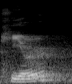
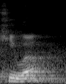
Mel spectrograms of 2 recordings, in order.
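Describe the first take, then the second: First: It is said with an American accent. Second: It is said with a British accent.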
